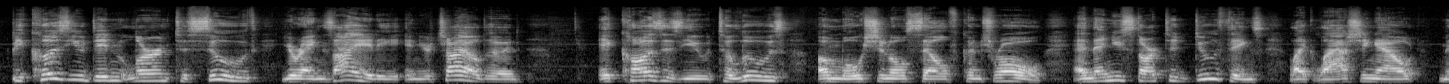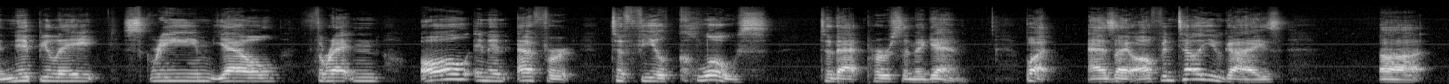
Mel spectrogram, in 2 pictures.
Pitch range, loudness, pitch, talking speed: 135-180 Hz, -14 LUFS, 155 Hz, 105 wpm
